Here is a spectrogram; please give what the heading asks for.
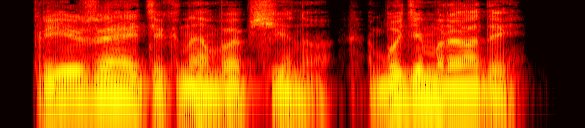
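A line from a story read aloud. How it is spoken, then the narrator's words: Deep bass voice. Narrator (Russian): пробасил Егорыч, скользнув виноватым взглядом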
